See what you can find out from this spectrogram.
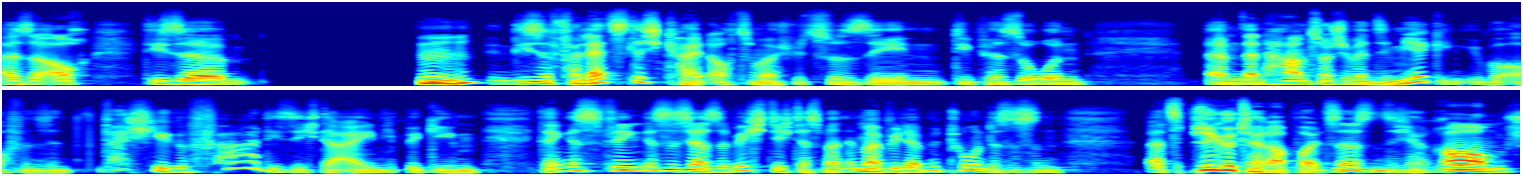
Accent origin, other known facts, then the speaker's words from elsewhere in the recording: Germany; Wir sind beide Deutsche, ne? Schon mal gut.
